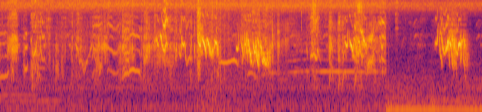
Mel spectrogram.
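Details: Pair of companion pet budgies chattering continuously in a busy warble of squeaky chirps and short twittering notes with a few sharper peaks. A low steady hum starts near the end.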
